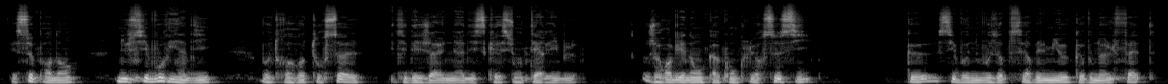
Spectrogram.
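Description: A man voicing an earnest young nobleman, soft harmonious voice, insistent, storybook reading, raised and firm. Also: on the low side, breathy edge. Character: young noble French gentleman, earnest and gently reproachful.

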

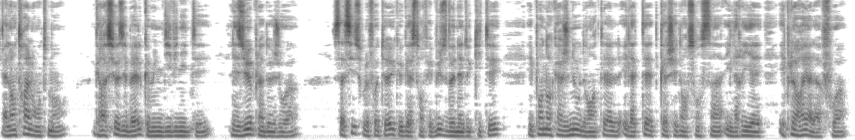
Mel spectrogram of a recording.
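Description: A male audiobook narrator reading literary prose in a measured, deliberate way. His voice sits low and sounds dark and mellow, with a husky, slightly breathy texture. Each sentence is shaped with care. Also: steady tone.

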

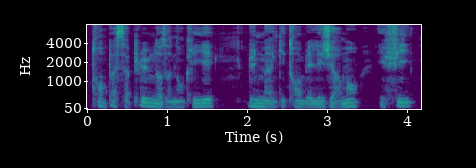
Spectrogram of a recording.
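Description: A man narrating a classic novel as an audiobook, in a measured, expressive storytelling voice. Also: lowish voice, slightly rough. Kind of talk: audiobook reading.

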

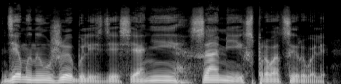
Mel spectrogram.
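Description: A man reading a fantasy novel aloud as a calm, measured audiobook narrator. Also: rumbling low, no room sound, clean studio sound. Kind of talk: scripted narration.

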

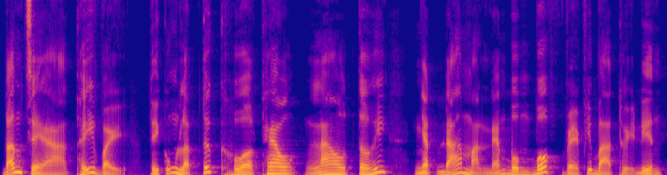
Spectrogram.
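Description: A man narrates a ghost story in a practiced storytelling voice. His pitch rises and falls widely as he builds the scene. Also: normal speed. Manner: expressive storytelling with lively pitch. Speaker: horror storyteller.

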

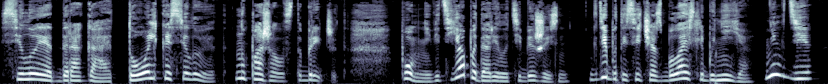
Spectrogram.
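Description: A woman's voice: mid-range voice, big pitch swings, normal speed, warm tone, no room sound, clean studio sound. A woman reading an audiobook, voicing a pushy, theatrical older mother with a gushing, wheedling manner. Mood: melodramatic.

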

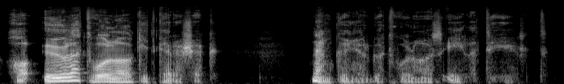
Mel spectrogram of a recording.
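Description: Gravelly, husky male audiobook narrator. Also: mid-range voice. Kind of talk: first-person audiobook narration.

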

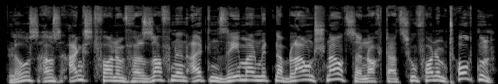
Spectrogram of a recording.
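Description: A man voicing a gruff, scornful old one-legged pirate in an audiobook, speaking boldly and loudly. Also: high-pitched, lively intonation, fairly quick, dry recording, clean studio sound, voice pushed up. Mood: defiant. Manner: bold, scornful, loud. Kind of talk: audiobook character voice.

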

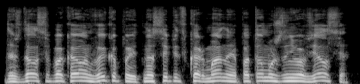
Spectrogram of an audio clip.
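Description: A man's voice: fairly high pitch, fairly even intonation, quick pace, pitched above the performer's own voice, close to an everyday voice. A man voicing a sardonic male talking cat who mentors the hero in a scolding, mocking way. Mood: scornful. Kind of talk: audiobook character voice.

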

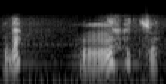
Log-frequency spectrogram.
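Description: Male reader as an icy, mocking monarch, low and deliberate, lively, dull recording. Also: vocal fry, exaggerated voice. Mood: cold mocking. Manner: cold, low, measured sarcasm. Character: cold, mocking king, grown man.

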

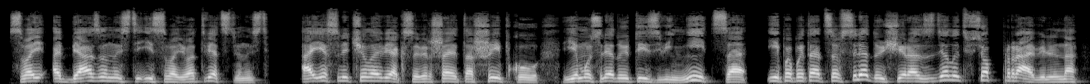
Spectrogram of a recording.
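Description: Guy reading a pushy police chief, loud and smooth, trying to talk his wife round, dry sound. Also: mid-range voice, no echo, pitched above the performer's own voice, lightly acted. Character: ambitious middle-aged male police chief, smooth-talking.

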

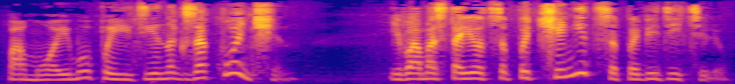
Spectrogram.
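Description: A narrator voicing a calm, ironic warrior lord in an audiobook, unhurried and lawyerly. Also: medium pitch, no echo, natural voice. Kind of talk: audiobook character voice. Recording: dull lo-fi dry recording.

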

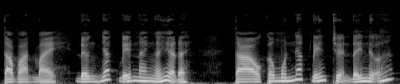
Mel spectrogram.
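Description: A man voicing a heartbroken young woman who speaks in quiet, strained, curt words. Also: medium pitch, very animated, fairly quick, no room sound, clean studio sound, faint music behind, close to an everyday voice. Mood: anguished.

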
